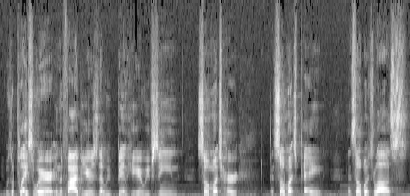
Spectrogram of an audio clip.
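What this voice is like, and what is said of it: Emotional, choked-up voice. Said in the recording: “I don't know why I'm getting emotional”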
